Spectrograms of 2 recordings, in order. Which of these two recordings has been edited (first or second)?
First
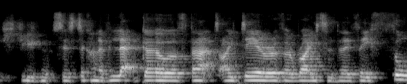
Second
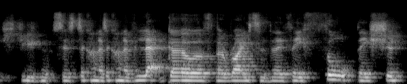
second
